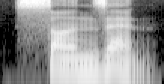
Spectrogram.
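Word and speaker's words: 三千: Now, 3,000 would be sanzen.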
